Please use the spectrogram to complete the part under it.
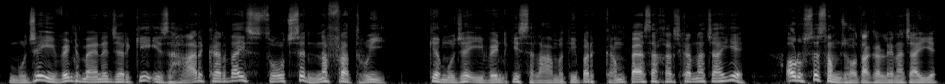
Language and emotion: Urdu, disgusted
